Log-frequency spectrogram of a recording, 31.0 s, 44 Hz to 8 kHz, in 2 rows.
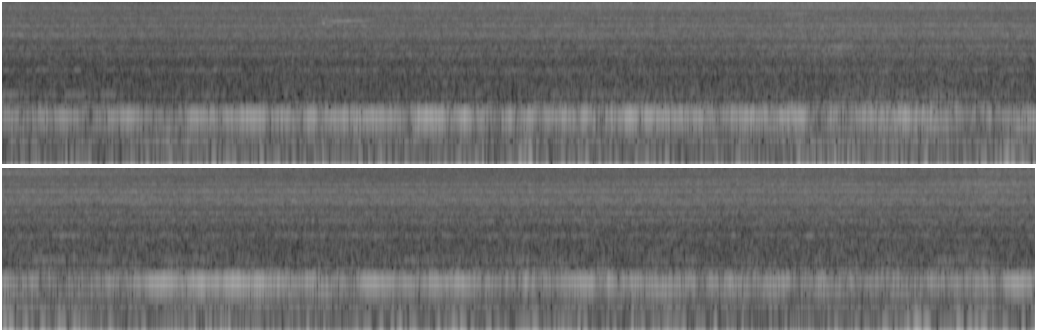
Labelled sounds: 4.7	5.5	killer whale, 3.5 to 5.1 kHz

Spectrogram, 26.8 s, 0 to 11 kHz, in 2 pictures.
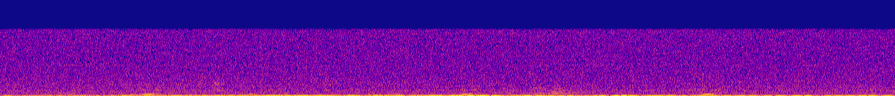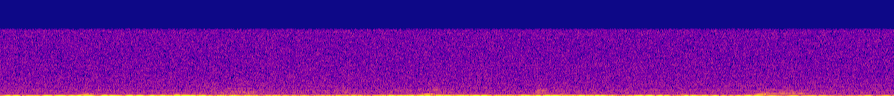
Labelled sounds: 20.5	20.7	humpback whale, 0.93 to 1.1 kHz

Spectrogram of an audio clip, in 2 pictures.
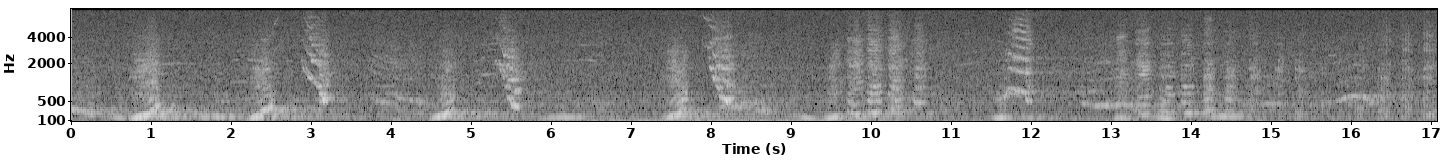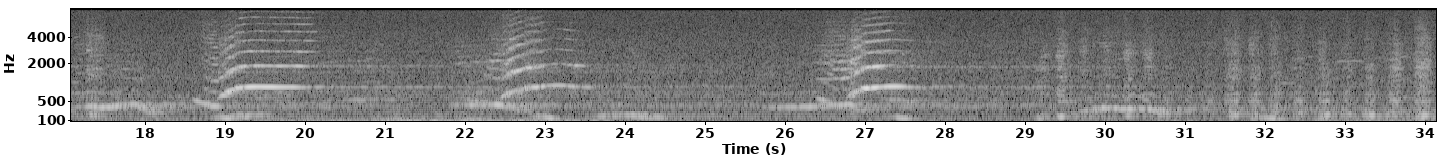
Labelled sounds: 0.7	1.4	humpback whale, 1.5 to 2.0 kHz
2.0	3.3	humpback whale, 0.80 to 1.8 kHz
5.1	5.6	humpback whale, 1.2 to 3.6 kHz
6.3	6.6	humpback whale, 2.1 to 2.2 kHz
8.0	8.3	humpback whale, 1.5 to 4.2 kHz
9.7	9.9	humpback whale, 1.8 to 2.3 kHz
11.1	11.4	humpback whale, 1.9 to 2.1 kHz
11.7	12.1	humpback whale, 0.80 to 5.6 kHz
12.9	13.9	humpback whale, 1.2 to 1.5 kHz
16.9	17.2	humpback whale, 1.7 to 1.9 kHz
18.8	20.4	humpback whale, 0.80 to 7.5 kHz
22.2	23.5	humpback whale, 0.80 to 5.9 kHz
26.3	27.6	humpback whale, 0.80 to 7.6 kHz
32.3	33.2	humpback whale, 2.0 to 2.5 kHz

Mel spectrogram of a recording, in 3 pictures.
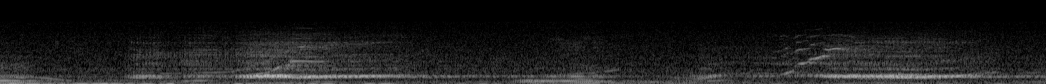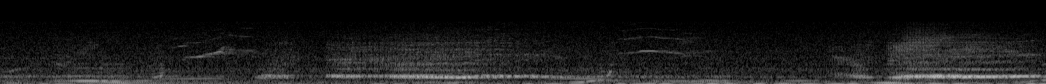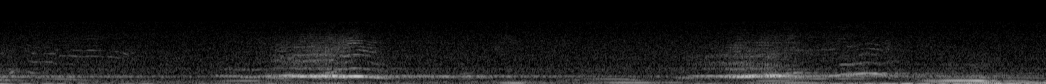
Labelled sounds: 1.3	1.6	humpback whale, 2.6 to 2.8 kHz
2.8	4.0	humpback whale, 0.80 to 2.8 kHz
7.7	9.0	humpback whale, 0.80 to 4.1 kHz
9.4	9.7	humpback whale, 1.1 to 1.3 kHz
12.3	14.1	humpback whale, 0.93 to 4.0 kHz
16.6	17.4	humpback whale, 1.4 to 5.5 kHz
20.5	20.9	humpback whale, 1.3 to 3.0 kHz
21.2	22.0	humpback whale, 0.93 to 1.9 kHz
23.8	24.7	humpback whale, 1.0 to 2.0 kHz
25.4	25.7	humpback whale, 2.7 to 3.1 kHz
28.0	28.6	humpback whale, 0.93 to 2.8 kHz
29.3	29.7	humpback whale, 0.86 to 1.1 kHz

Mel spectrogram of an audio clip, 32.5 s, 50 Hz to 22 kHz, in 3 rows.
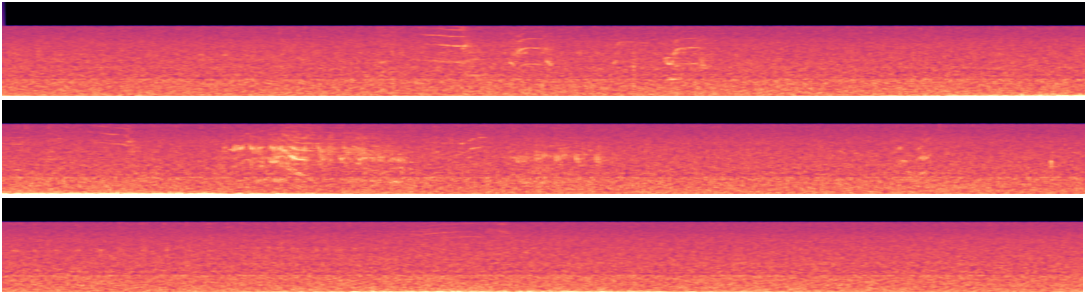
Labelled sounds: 4.0	4.7	killer whale, northern resident, G clan, 1.6 to 8.0 kHz
4.3	4.7	killer whale, northern resident, G clan, GI subclan, call N23i, 3.2 to 3.5 kHz
5.1	5.4	killer whale, northern resident, G clan, GI subclan, call N23i, 2.5 to 3.1 kHz
6.7	7.0	killer whale, northern resident, G clan, 2.6 to 3.1 kHz
11.8	12.2	killer whale, northern resident, G clan, 3.0 to 5.2 kHz
13.1	14.4	killer whale, northern resident, G clan, 1.6 to 5.4 kHz
25.9	26.5	killer whale, northern resident, G clan, 3.9 to 7.3 kHz

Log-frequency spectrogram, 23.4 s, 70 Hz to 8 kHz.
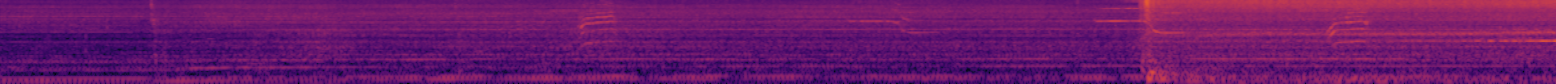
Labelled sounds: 8.0	9.3	killer whale, southern Alaska resident, 0.41 to 8.0 kHz
12.6	14.0	killer whale, southern Alaska resident, 0.91 to 8.0 kHz
16.4	17.9	killer whale, southern Alaska resident, 1.0 to 8.0 kHz
19.9	20.7	killer whale, southern Alaska resident, 0.69 to 8.0 kHz

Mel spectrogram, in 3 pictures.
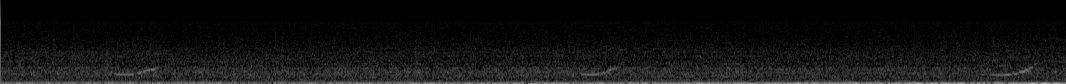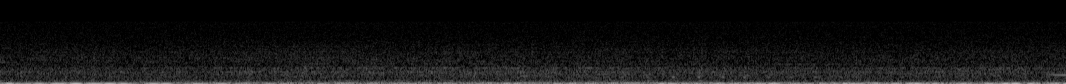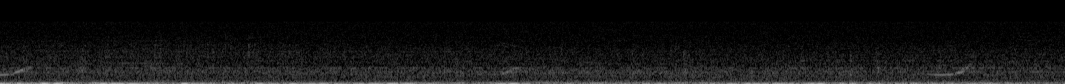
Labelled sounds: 10.5	10.7	humpback whale, 1.0 to 1.1 kHz

